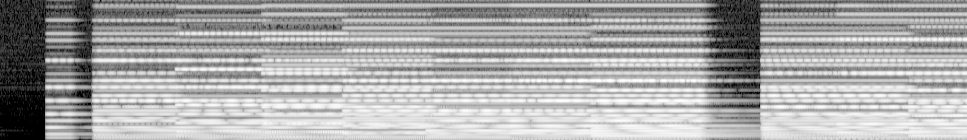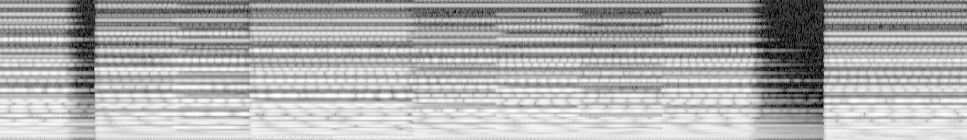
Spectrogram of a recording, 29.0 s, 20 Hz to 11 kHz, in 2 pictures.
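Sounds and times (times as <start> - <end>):
CN35 organ playing: 0.7 - 29.0.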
